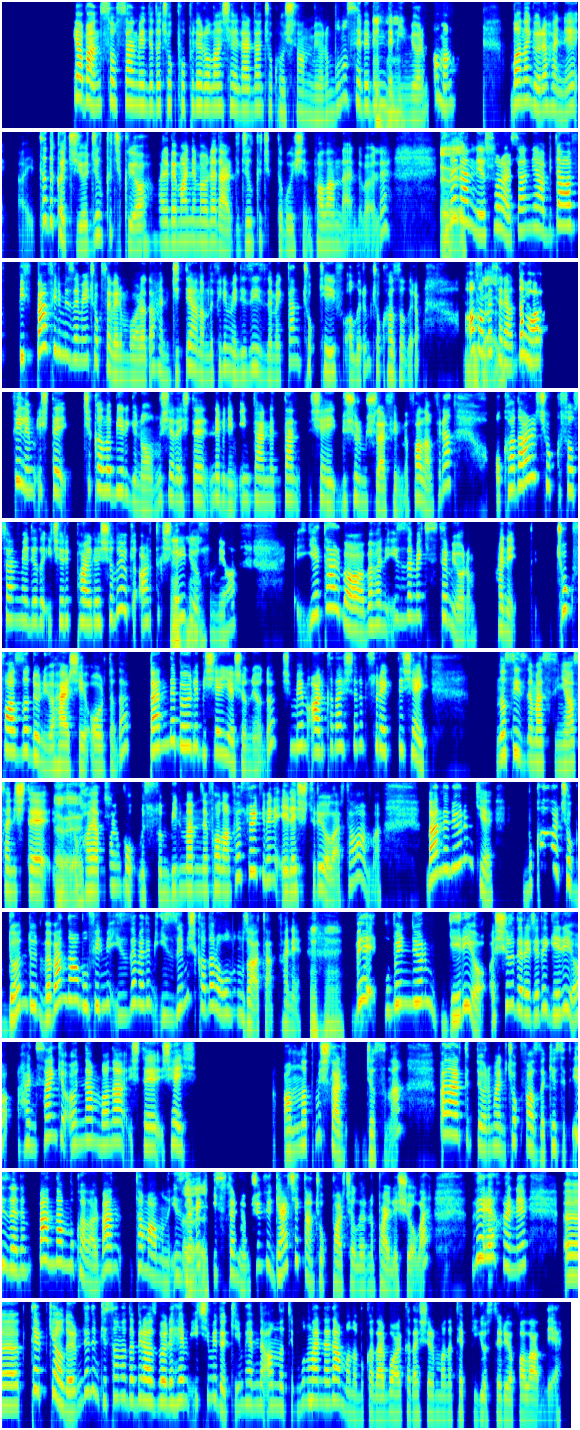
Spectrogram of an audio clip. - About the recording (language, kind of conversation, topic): Turkish, advice, Trendlere kapılmadan ve başkalarıyla kendimi kıyaslamadan nasıl daha az harcama yapabilirim?
- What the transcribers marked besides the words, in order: other background noise; other noise; tapping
